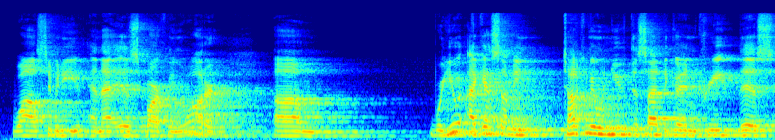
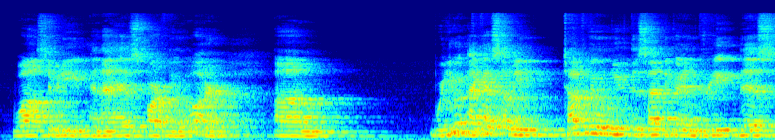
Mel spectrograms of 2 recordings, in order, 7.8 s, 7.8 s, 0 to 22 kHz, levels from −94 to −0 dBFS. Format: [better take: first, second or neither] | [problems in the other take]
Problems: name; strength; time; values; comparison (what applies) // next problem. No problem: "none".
first | room echo; strong; dies away in 1 s; slight in the first // off-mic speech; far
